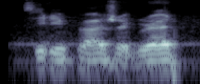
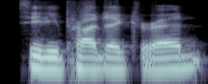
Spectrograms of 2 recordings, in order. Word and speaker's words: CD Projekt RED: CD Projekt project how do you say it CD Projekt RED CD Projekt RED like I think it's a very big risk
